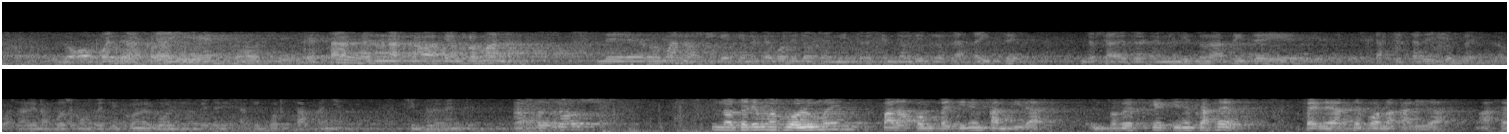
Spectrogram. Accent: Málaga, Andalusia, Spain; es que somos de Málaga

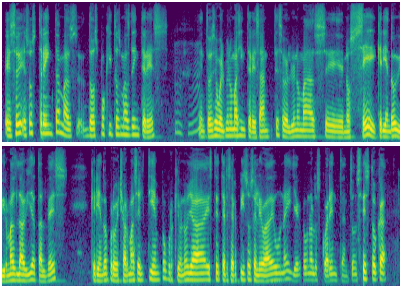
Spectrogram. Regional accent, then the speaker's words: Medellín, Antioquia, Colombia; Yo soy de Medellín, Colombia.

